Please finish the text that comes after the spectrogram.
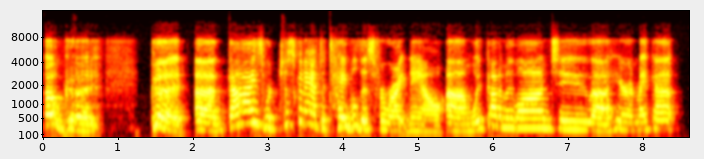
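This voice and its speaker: A woman playing a frazzled, nervous amateur theater director in a web comedy, halting and anxious. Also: mid-range voice, animated, bright, forceful tone. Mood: harried. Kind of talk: comedic web series acting.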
